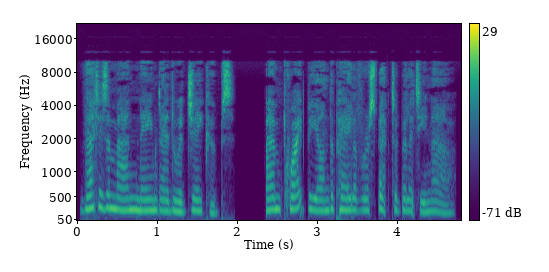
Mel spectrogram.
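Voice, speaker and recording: A woman's voice: a little high, fairly even intonation, fairly quick, a little mellow, no echo, pitched above the performer's own voice, natural voice. A troubled young noblewoman from a historical romance audiobook, voiced by a woman narrator. She speaks formally and earnestly, with urgency and pride. The sound is dry and close. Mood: defensive. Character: distressed young noblewoman, earnest, proud and defiant.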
